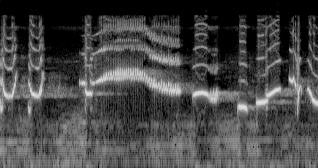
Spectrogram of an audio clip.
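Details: Oriental magpie-robin singing energetically in the afternoon, loud clear whistled notes: quick rising-and-falling slurs, then a long sustained whistle, ending with short varied whistles and slurred phrases in rapid succession.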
